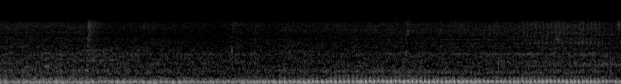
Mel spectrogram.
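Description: A motor engine running steadily with a low hum, a little louder from about halfway through, with a few faint ticks.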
